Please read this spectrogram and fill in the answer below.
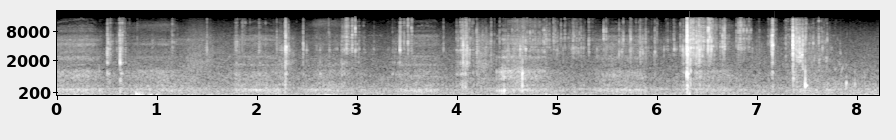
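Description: Metal unhooking forceps clicking and clinking against a lure and its hooks while unhooking a pike, a string of sharp, irregular clicks with a few louder ones near the end.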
